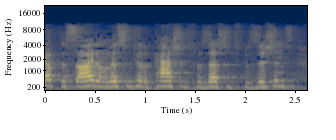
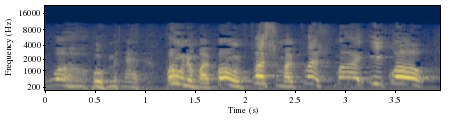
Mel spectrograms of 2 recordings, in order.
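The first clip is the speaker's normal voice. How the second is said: building to a louder, higher cry of wonder; Adam amazed; 4 semitones higher, 9 dB louder, slower than usual. Acted. Adam first sees his wife and cries out, building wonder. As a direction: let the joy swell up line by line.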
